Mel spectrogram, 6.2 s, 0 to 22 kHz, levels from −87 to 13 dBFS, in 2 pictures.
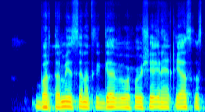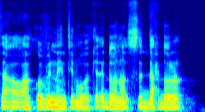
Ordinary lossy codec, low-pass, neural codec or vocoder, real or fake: none; none; codec, 44.1 kHz, 7.8 kbps, DAC; fake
